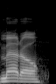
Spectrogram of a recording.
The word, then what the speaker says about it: Medoh: away from ganon correct yep it's meadow i've been saying it wrong for so many sessions and i apologize to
